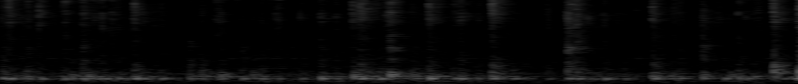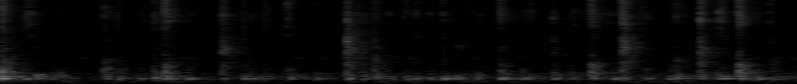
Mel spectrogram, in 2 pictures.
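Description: Fingertips type continuously on the white plastic keys of a thin aluminium and plastic wireless keyboard. The result is a steady stream of quick, soft, bright clicks and taps over a low steady undertone, each keystroke dying away almost at once.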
